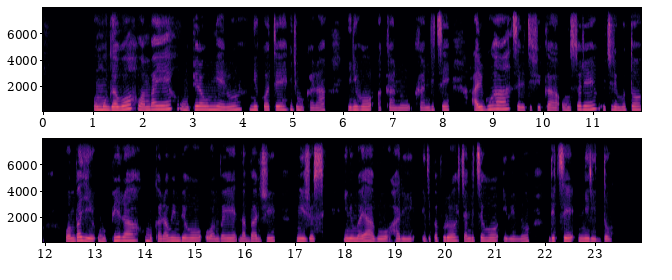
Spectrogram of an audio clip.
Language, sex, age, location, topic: Kinyarwanda, female, 18-24, Nyagatare, health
